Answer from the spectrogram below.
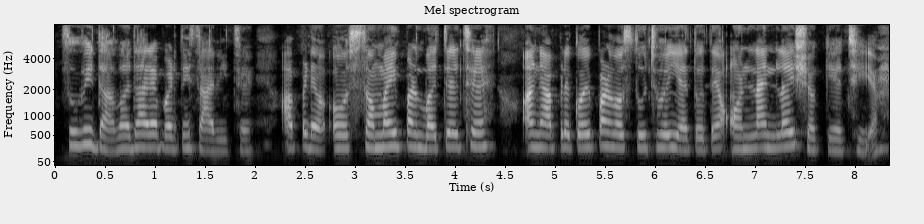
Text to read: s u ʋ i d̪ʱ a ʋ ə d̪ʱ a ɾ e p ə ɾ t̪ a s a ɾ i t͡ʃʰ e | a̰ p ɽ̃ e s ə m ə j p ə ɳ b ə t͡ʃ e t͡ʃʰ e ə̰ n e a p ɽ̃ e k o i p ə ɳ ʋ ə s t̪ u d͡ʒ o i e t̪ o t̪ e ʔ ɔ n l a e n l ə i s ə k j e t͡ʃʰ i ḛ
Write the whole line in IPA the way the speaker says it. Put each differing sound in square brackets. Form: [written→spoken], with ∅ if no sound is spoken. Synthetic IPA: s u ʋ i d̪ʱ a ʋ ə d̪ʱ a ɾ e p ə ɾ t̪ [a→i] s a ɾ i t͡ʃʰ e | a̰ p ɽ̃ e s ə m ə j p ə ɳ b ə t͡ʃ e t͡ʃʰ e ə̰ n e a p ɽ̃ e k o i p ə ɳ ʋ ə s t̪ u d͡ʒ o i e t̪ o t̪ e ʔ ɔ n l a [e→i] n l ə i [s→ʃ] ə k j e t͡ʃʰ i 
